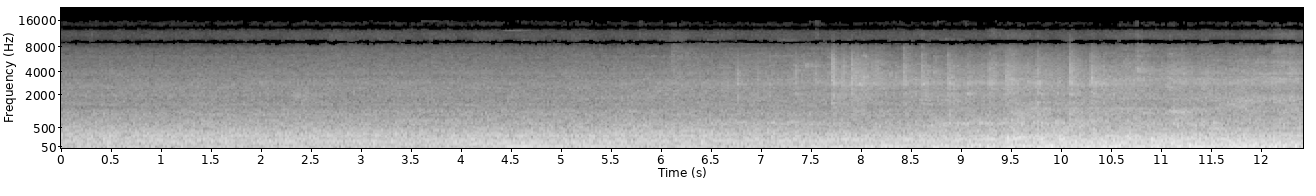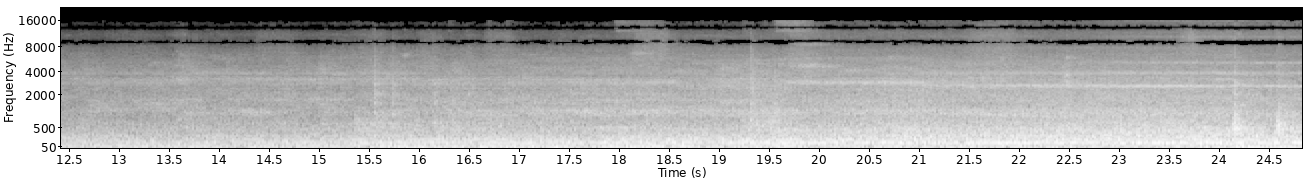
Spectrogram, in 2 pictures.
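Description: A subway train approaches with a growing rumble and roars into an echoing underground station.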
